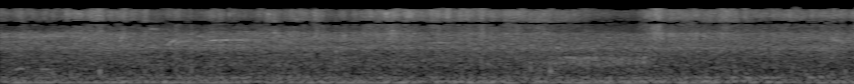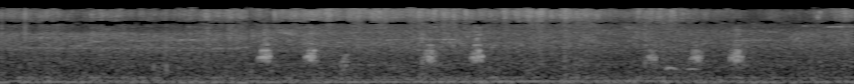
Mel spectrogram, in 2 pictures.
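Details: Ducks foraging curiously along path edges and bushes at a pond on a sunny summer day; after a quiet start come clear nasal quacks in pairs and triplets over a constant breezy rumble.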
